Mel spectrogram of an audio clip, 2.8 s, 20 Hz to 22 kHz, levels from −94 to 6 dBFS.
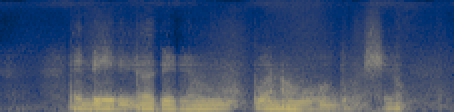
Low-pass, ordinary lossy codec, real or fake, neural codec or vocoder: none; none; fake; codec, 44.1 kHz, 0.9 kbps, DAC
